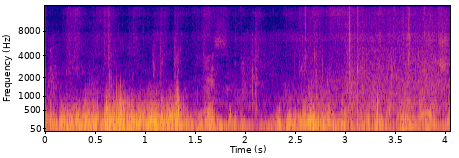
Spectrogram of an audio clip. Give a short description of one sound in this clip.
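Water splashes as something hits the lake surface.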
